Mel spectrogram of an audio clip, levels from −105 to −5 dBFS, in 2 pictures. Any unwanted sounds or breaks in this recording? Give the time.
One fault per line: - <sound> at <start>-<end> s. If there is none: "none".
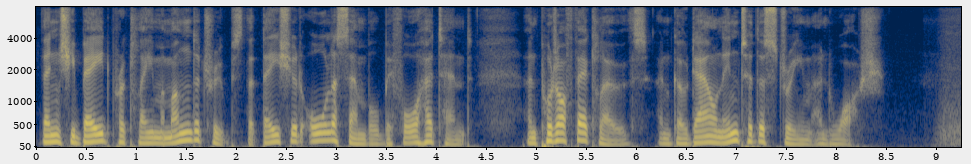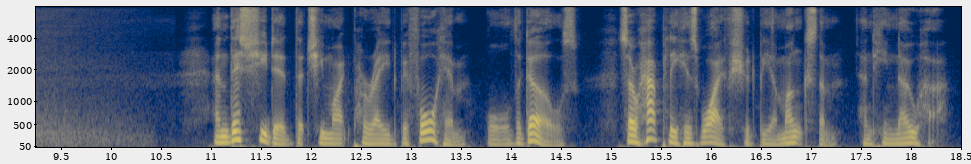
- breath at 9.0-10.5 s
